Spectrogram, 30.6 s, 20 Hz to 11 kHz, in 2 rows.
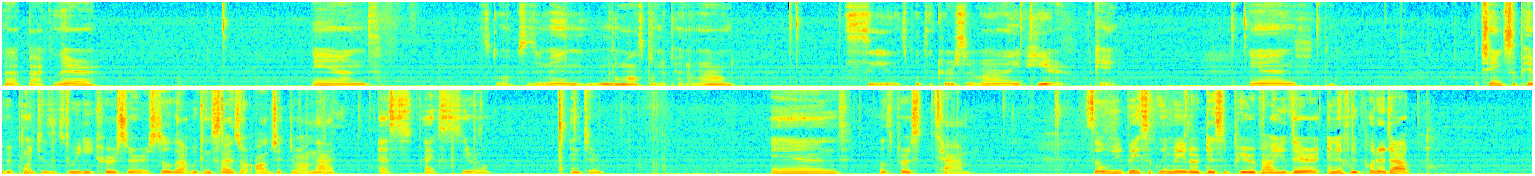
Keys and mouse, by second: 4.5-5.7 middle drag, 7.3 middle click, 8.0-9.7 drag, 10.2-12.1 drag, 12.1 middle click, 12.3-14.3 drag, 19.1 s, 24.8 Tab, 25.9-27.7 drag, 28.9-30.6 drag.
